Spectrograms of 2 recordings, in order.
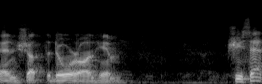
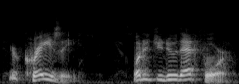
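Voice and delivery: high, startled voice; shocked. A narrator's reading. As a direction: cry it out in alarm. Alarmed after his plunge.

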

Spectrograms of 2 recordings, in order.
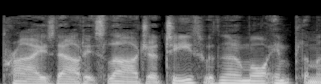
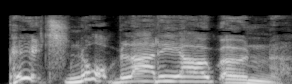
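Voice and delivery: slow, much higher, louder furious bellow; 11 semitones higher, 3 dB louder, slower than usual. A narrator's reading. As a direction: roar at the intruders. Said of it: "bellowed a fat man".

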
